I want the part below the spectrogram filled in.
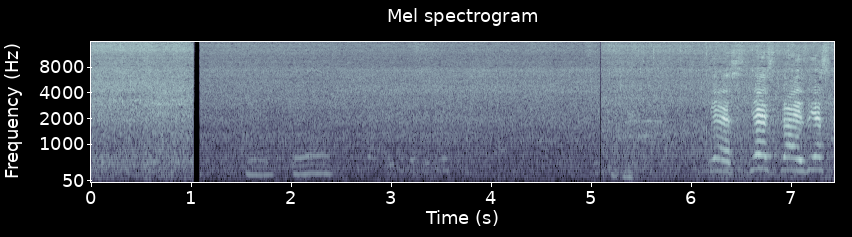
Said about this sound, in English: you also have a water that's coming out of the hills that shoots out that water and a piece of bamboo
